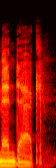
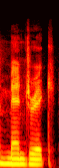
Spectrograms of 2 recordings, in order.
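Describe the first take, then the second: First: The name is said as Mendak. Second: The name is said as Mendrick. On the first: The speaker calls it wrong. "I kept calling him Mendak for some reason" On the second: The speaker calls it right. "It is Mendrick"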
